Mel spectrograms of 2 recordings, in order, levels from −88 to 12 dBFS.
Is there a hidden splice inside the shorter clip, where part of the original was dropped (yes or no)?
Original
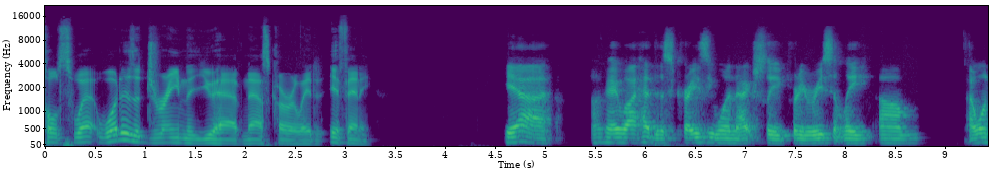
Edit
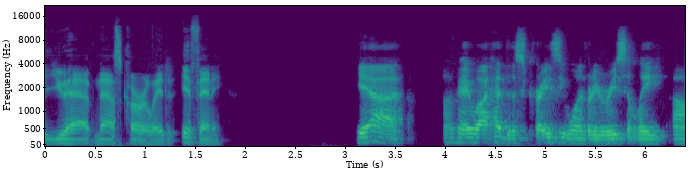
yes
